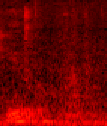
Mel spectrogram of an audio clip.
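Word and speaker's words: Hsu: Mindy, her last name is spelled H-S-U. I think it's just pronounced Hugh.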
